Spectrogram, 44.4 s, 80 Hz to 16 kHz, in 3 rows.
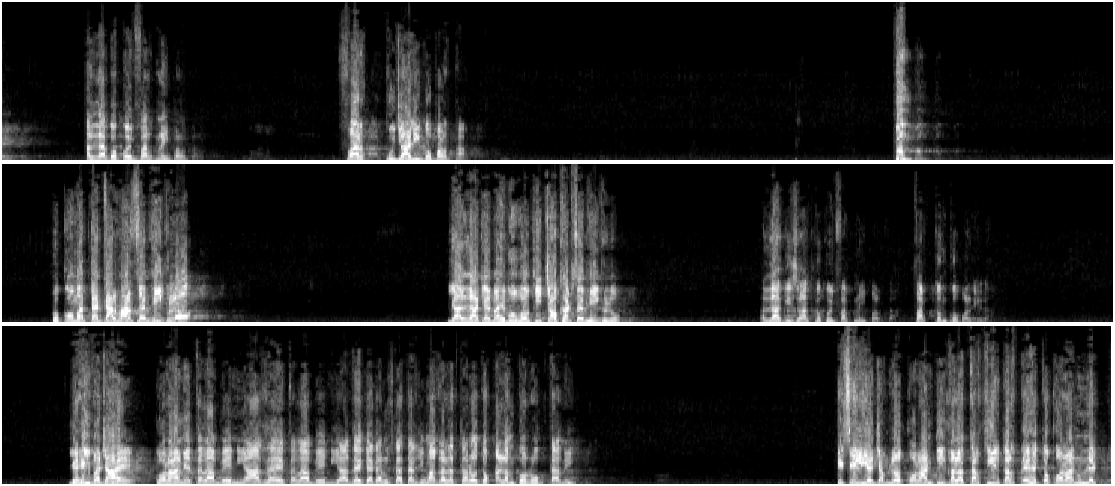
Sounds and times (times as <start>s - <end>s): Narration, monologue: 0.0s - 44.4s
Male speech, man speaking: 1.1s - 2.6s, 4.5s - 6.2s, 11.9s - 12.4s, 15.5s - 17.5s, 20.8s - 23.1s, 24.9s - 28.0s, 30.5s - 37.4s, 40.8s - 44.4s.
